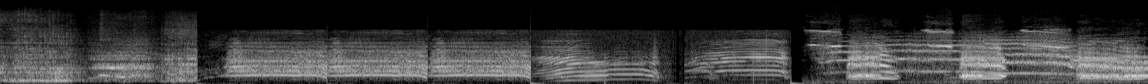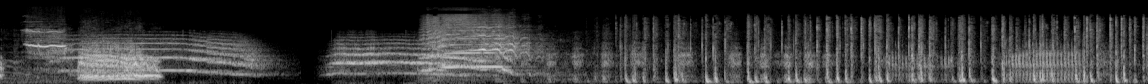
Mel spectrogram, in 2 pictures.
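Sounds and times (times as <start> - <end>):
animal cries sliding downward: 8.1 - 13.2.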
